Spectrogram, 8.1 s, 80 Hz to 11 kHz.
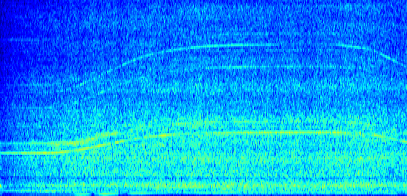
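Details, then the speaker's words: Delta 37-070 jointer motor after repair with its connector legs re-soldered, mounted in a chuck: spins up to a clean, steady hum with no buzz, rattle or hesitation; runs freely and evenly. "It's working like a hot damn."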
